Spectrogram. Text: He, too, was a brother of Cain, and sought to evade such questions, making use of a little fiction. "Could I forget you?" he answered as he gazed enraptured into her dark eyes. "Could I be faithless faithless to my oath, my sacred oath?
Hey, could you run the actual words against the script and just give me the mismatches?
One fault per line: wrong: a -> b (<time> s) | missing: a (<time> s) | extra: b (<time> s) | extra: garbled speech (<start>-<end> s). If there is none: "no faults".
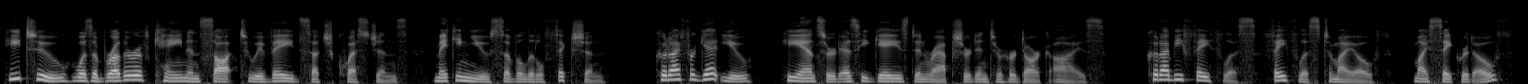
no faults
